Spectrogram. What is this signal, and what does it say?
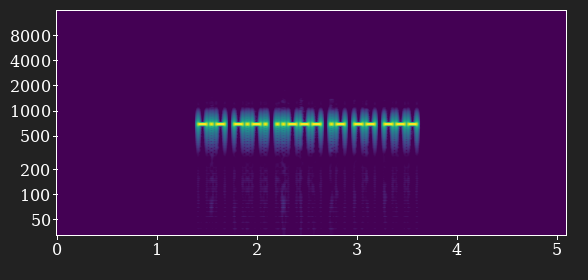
Morse code, heard as a keyed tone, about 40 wpm, 700 Hz. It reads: KC2AMO
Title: USA Call Signs - 6 Characters - Repeated 2x - 40wpm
